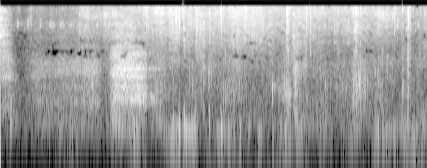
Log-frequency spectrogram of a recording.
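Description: Footsteps on a dry dirt trail, with dry brush rustling: a louder crunch about a second in, then smaller irregular steps and rustles.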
